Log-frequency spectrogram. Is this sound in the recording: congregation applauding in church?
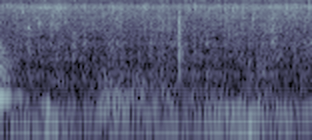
no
